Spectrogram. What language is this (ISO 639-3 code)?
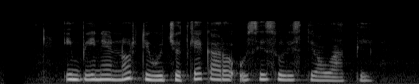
jav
